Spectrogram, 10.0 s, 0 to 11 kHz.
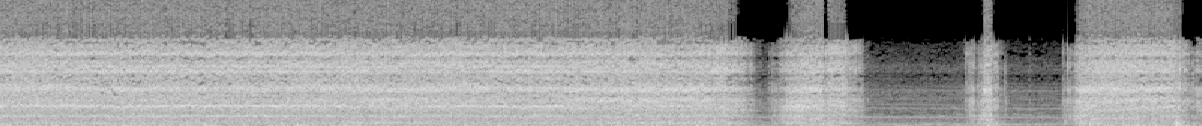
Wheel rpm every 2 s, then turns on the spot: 230, 230, 210, 50, 70.
none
